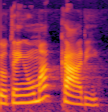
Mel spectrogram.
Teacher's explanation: O I é uma semivogal e o E é uma vogal. Semivogal com vogal, 2, ditongo.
